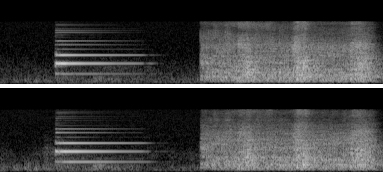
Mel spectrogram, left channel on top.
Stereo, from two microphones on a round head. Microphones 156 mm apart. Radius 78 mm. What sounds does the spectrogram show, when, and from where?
0.6 s a guitar: 40° left (ahead or behind), 1.4 m
2.0 s footsteps: 70° left (ahead or behind), 1.0 m; by 3.7 s 15° left (ahead or behind), 0.6 m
